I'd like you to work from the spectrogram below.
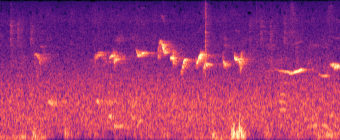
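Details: White-rumped shama parents feed chicks in their nest on the North Shore; a loose series of short whistled notes, some slurred up or down, with a few low thumps and rustling.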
